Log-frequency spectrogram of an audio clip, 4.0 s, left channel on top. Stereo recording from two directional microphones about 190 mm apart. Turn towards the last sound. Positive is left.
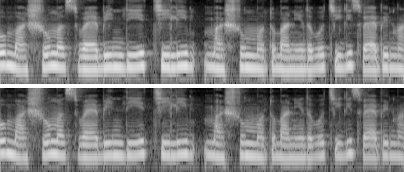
turn(degrees=20)  # may be behind; listen again after turning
